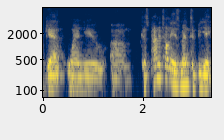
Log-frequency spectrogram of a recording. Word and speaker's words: panettone: wanted to try and make panettone i pronounced that right yes is it difficult and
